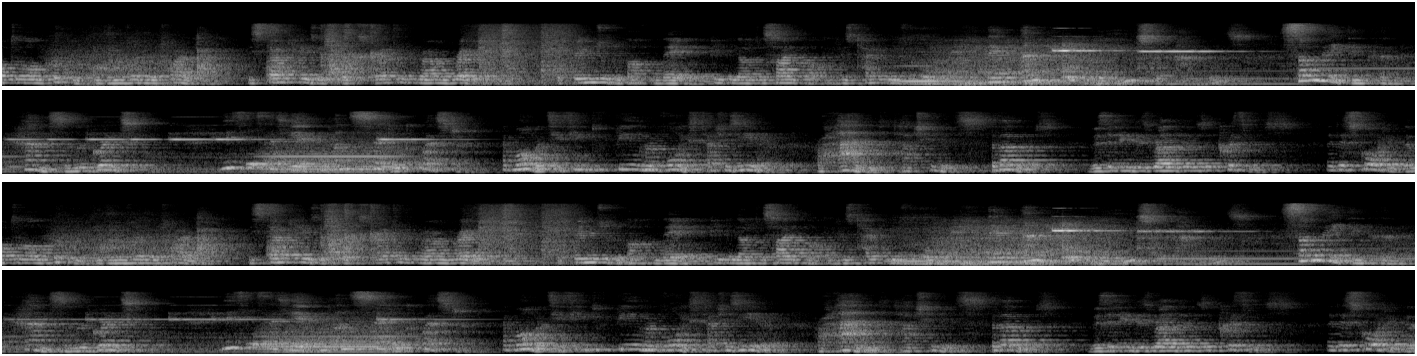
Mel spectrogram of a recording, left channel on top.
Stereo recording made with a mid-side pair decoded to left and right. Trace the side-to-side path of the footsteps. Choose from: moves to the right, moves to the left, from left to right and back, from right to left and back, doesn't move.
from left to right and back.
